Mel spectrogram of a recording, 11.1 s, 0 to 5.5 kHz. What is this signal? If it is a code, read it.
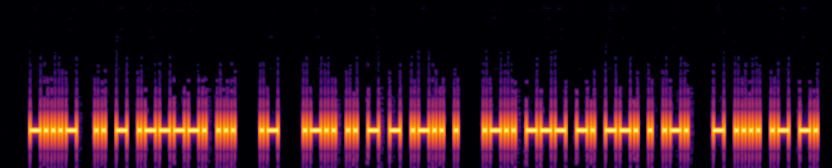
Morse code, heard as a keyed tone, about 25 wpm, 600 Hz. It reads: <BT> IT'S A LITTLE LONGER THAN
